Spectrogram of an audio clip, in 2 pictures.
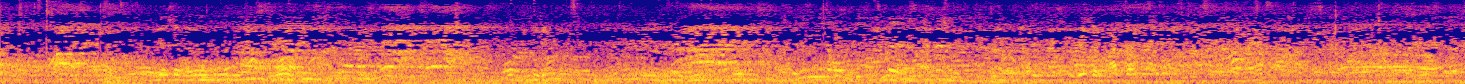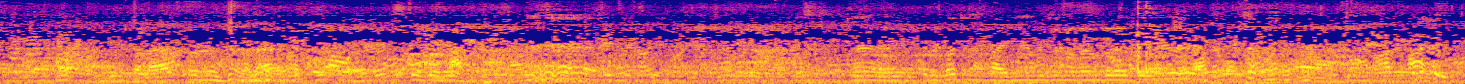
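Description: Spectators chatter and call out in a large echoing hall.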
